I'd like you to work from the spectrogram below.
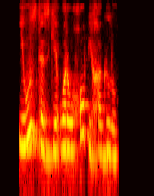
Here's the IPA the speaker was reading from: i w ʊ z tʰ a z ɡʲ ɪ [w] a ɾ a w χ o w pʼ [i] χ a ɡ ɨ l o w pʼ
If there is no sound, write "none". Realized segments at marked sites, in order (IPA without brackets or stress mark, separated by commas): w, i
